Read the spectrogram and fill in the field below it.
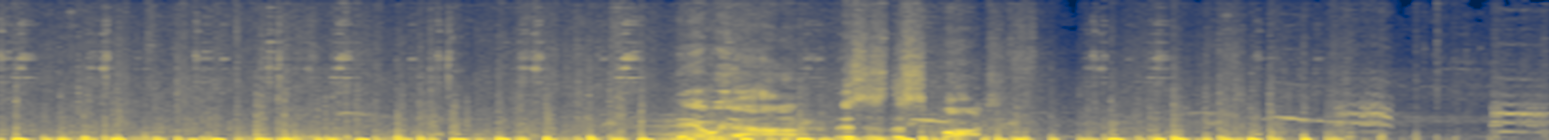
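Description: Horses' hooves thud steadily on a dirt path.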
